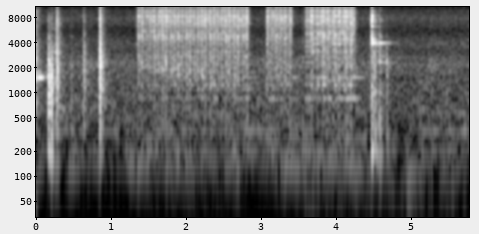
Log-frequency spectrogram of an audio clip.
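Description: A few sharp taps, then a wire brush scrubbing a fresh stick-weld bead on steel in three strokes, the long first one the loudest, cleaning off slag; a single sharp knock near the end.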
